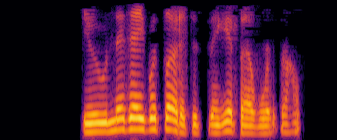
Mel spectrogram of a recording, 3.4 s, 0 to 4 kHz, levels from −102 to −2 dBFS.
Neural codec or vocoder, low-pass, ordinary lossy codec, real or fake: codec, 24 kHz, 0.9 kbps, WavTokenizer, small release; 3.6 kHz; MP3, 24 kbps; fake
